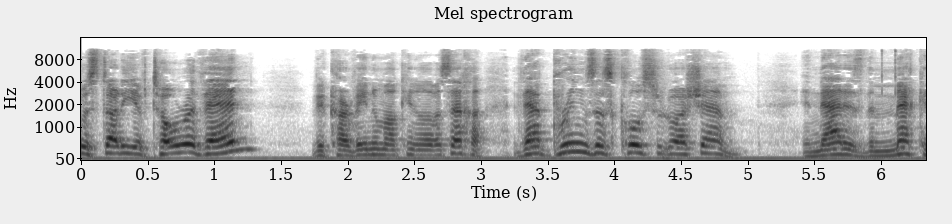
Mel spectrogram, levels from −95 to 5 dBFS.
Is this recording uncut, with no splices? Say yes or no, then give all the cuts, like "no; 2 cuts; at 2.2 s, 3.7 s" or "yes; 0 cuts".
yes; 0 cuts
